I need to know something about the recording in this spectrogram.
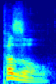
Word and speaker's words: puzzle: at the end puzzle make sure you get the dark l in your throat not puzzle puzzle of the the tip of the tongue goes down to your bottom teeth and you say LL puzzle puzzle it can also be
